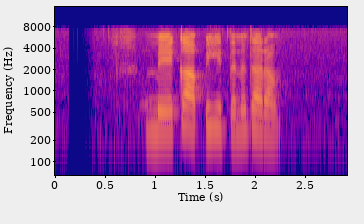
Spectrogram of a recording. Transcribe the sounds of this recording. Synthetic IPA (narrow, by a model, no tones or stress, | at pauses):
meːkəapiɦit̪ənət̪ɐɾam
